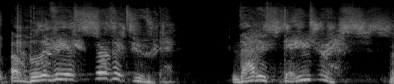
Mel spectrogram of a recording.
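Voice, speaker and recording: Putting on a character voice, a man speaks at a fairly slow pace in a high pitch. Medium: fan dub. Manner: serious, deliberate.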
